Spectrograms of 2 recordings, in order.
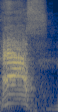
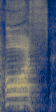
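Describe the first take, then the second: First: The vowel is a flat 'a' sound. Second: The vowel is a short 'aw' sound. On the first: "It's not hass" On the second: "It's not hoss"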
